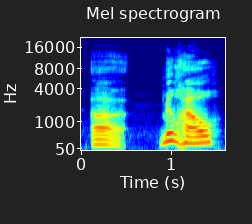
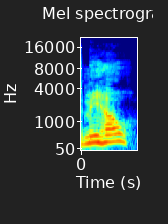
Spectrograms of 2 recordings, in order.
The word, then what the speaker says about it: Mihal: We have a sniper called Milhal. Or is it? I don't know how to pronounce this. It's Mihal. Mm-hmm.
